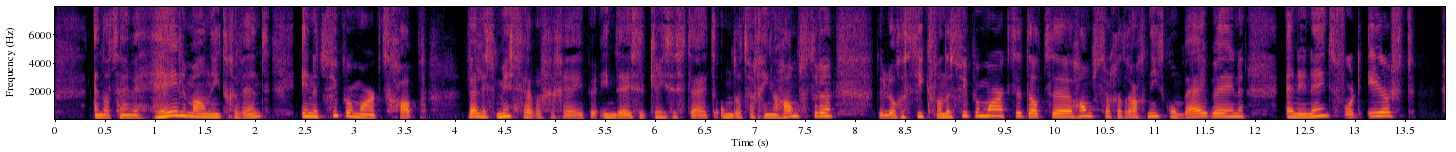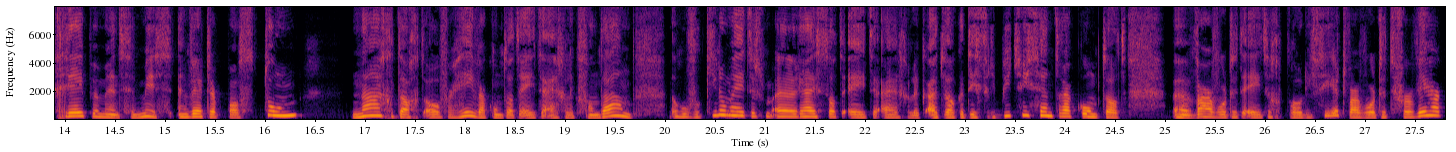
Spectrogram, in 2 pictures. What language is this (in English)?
Dutch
